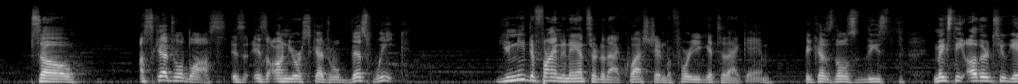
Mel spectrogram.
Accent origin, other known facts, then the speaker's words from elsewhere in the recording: Texas, United States; I grew up in Texas, guys. Like, come on. There's a stigma there.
